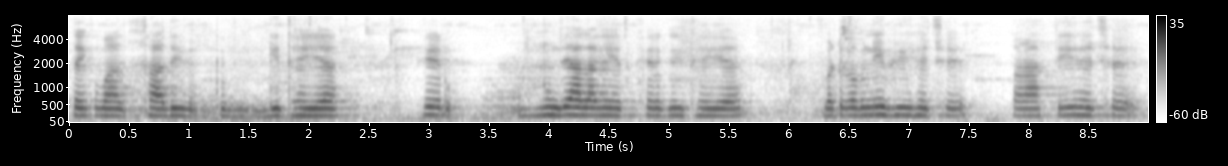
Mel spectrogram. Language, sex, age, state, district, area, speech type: Maithili, female, 45-60, Bihar, Madhepura, rural, spontaneous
